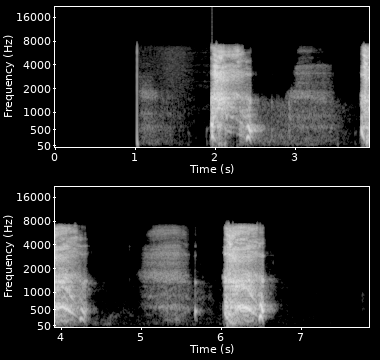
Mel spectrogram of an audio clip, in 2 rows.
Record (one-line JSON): {"three_cough_length": "7.9 s", "three_cough_amplitude": 32768, "three_cough_signal_mean_std_ratio": 0.34, "survey_phase": "beta (2021-08-13 to 2022-03-07)", "age": "45-64", "gender": "Female", "wearing_mask": "No", "symptom_cough_any": true, "symptom_new_continuous_cough": true, "symptom_fatigue": true, "symptom_change_to_sense_of_smell_or_taste": true, "symptom_other": true, "symptom_onset": "9 days", "smoker_status": "Ex-smoker", "respiratory_condition_asthma": false, "respiratory_condition_other": false, "recruitment_source": "REACT", "submission_delay": "1 day", "covid_test_result": "Positive", "covid_test_method": "RT-qPCR", "covid_ct_value": 30.0, "covid_ct_gene": "E gene", "influenza_a_test_result": "Negative", "influenza_b_test_result": "Negative"}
